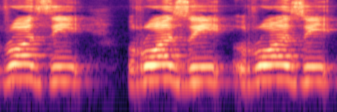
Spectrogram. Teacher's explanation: رو کے اوپر حرکت زبر پیش رہا تو رو موٹی ہوگی، رو کو موٹا پڑھیں گے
